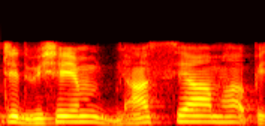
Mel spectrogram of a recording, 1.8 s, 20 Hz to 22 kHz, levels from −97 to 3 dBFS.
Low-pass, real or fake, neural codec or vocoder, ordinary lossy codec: 5.4 kHz; real; none; AAC, 48 kbps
